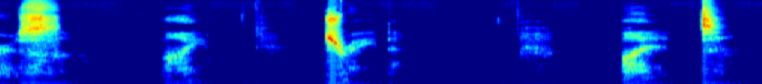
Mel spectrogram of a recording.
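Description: A man whispering close to a microphone in short, hissy bursts, about six of them, with silence between. The loudest comes just before the midpoint.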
